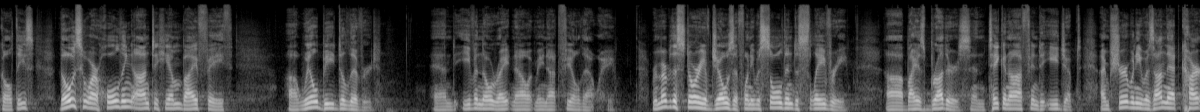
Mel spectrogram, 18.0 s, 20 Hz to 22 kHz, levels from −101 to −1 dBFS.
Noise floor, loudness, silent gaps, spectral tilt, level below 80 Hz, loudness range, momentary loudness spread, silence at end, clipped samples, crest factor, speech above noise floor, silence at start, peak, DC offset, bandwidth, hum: -71 dBFS; -30 LUFS; none; -5 dB/octave; -70 dBFS; 7 LU; 15 LU; 0 s; under 0.1%; 20 dB; 41 dB; 0 s; -12 dBFS; under 0.1%; 18 kHz; none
